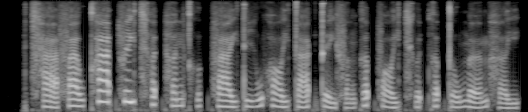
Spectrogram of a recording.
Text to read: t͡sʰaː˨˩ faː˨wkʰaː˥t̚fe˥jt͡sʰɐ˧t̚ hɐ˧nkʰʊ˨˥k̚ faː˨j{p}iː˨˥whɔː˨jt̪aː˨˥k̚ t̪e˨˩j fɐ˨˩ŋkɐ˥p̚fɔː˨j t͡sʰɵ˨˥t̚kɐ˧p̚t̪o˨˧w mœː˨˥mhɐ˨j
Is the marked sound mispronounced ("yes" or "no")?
yes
